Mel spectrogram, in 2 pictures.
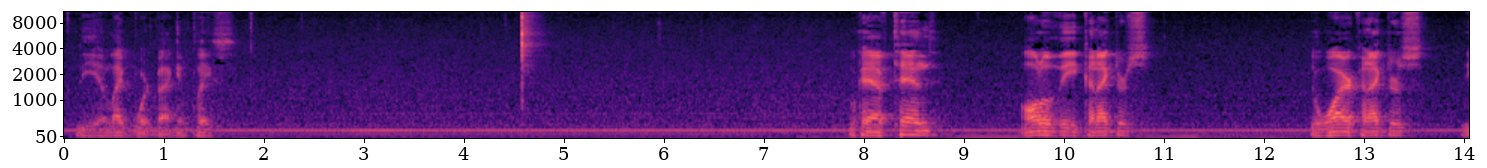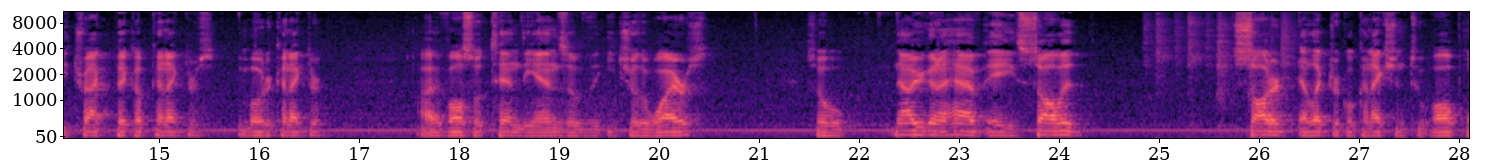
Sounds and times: Speech: 0:00.1 - 0:01.8, 0:07.8 - 0:08.8, 0:09.6 - 0:11.0, 0:12.4 - 0:16.7, 0:17.6 - 0:20.6, 0:21.5 - 0:24.3, 0:25.7 - 0:28.1.

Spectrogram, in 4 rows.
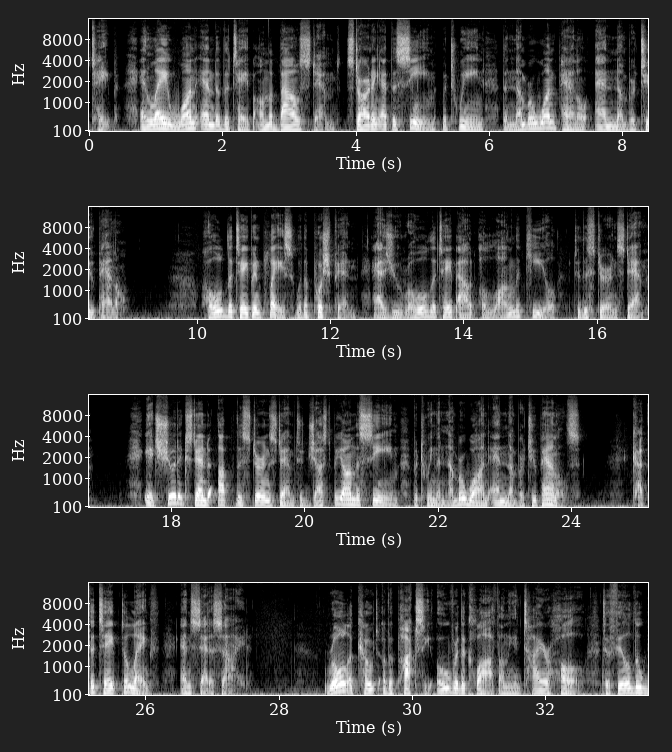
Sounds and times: Speech: 0:00.0 - 0:09.0, 0:10.1 - 0:16.8, 0:17.6 - 0:24.2, 0:24.9 - 0:27.6, 0:28.7 - 0:33.5.

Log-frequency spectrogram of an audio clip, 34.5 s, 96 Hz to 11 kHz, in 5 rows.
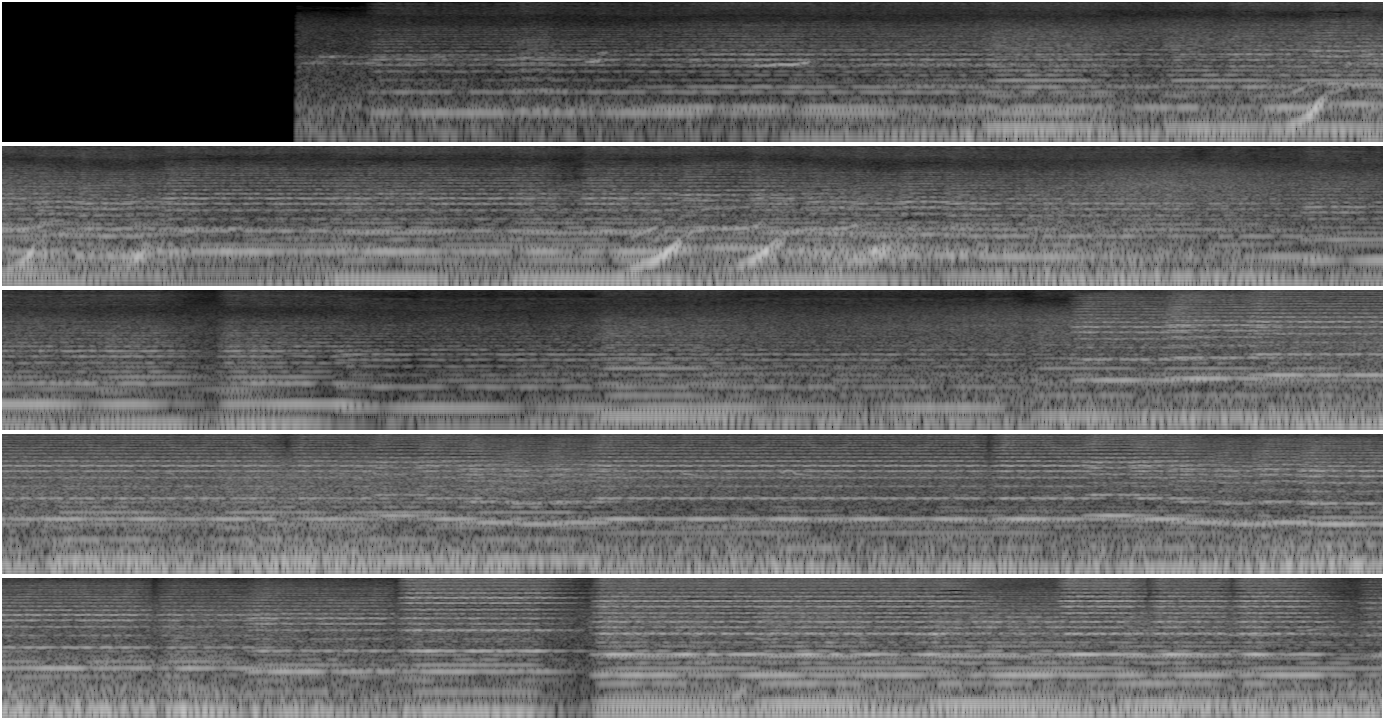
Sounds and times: Music: 0:01.5 - 0:34.5.

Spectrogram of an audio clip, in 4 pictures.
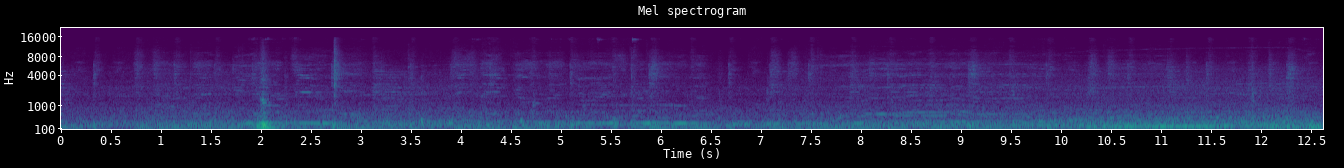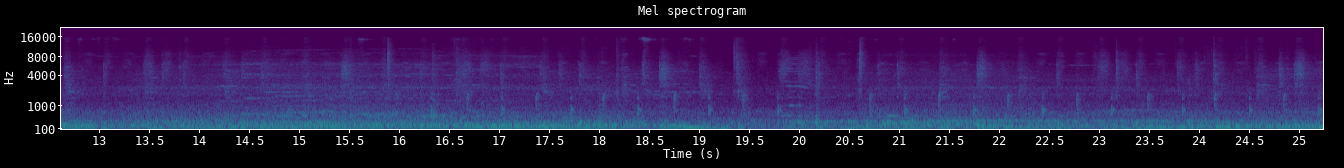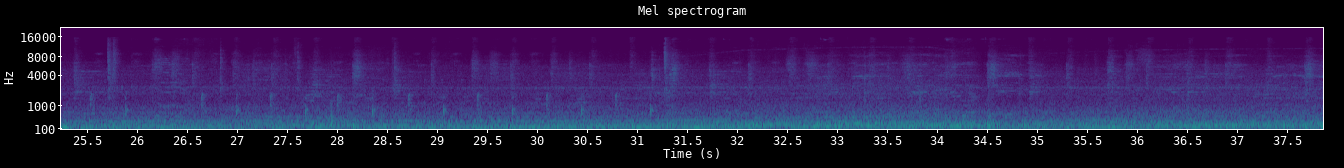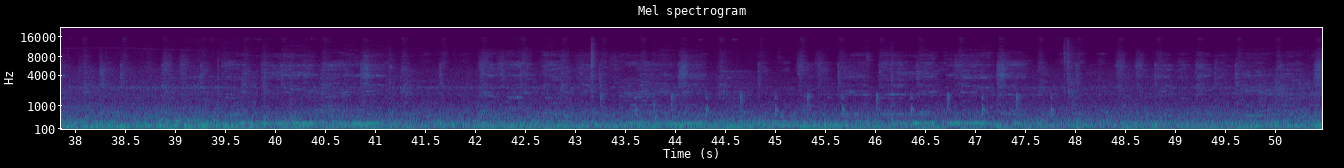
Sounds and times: Music: 0:00.0 - 0:50.4
Vehicle: 0:00.0 - 0:50.4.

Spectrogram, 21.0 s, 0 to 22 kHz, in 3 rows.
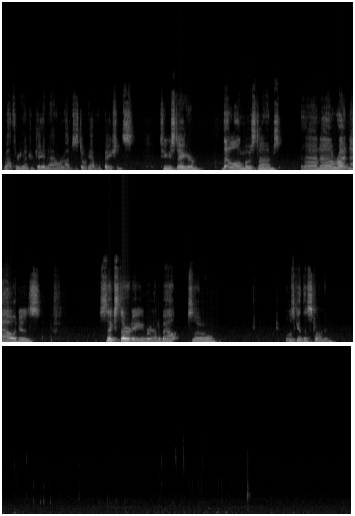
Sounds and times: Speech: 0:00.0 - 0:07.8, 0:09.0 - 0:11.4, 0:12.7 - 0:13.7.

